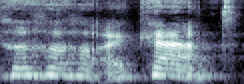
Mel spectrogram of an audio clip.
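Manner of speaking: quick, unamused fake "ha ha ha"; sarcastic. Shown as a demonstration. Teacher shows students mock amusement, sarcastic. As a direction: fake the laugh without any pitch lift. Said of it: "you know I'm being sarcastic".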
